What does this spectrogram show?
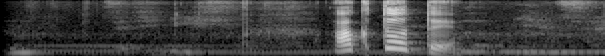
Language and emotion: Russian, neutral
